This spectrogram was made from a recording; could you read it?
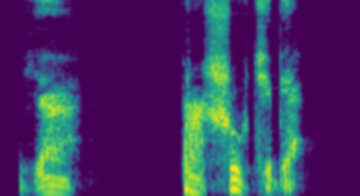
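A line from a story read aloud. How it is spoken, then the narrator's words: Quiet. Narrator (Russian): тихо произнес Кармадон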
